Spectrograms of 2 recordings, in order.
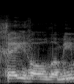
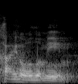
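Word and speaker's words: חֵי הָעוֹלָמִים: We say Baruch Chei Ha'olamim and not Chai Ha'olamim.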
